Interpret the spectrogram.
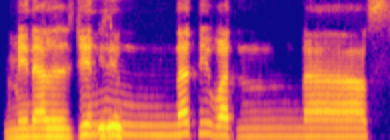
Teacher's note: মিনাল জিন্নাতি ওয়ান নাস। প্রথম নুনটা টান হবে না, নুনের উপরে জাবার আছে, জাবারটি হলো হারাকাত, হারাকাতের পর তাড়াতাড়ি পড়তে হবে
